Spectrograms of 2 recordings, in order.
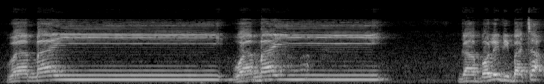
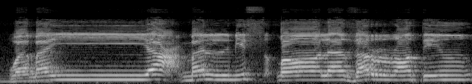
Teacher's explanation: Waman nun sukun bertemu dengan ya. Waman ya'mal dibacanya dengung. Wa may gak boleh dibaca waman, gak boleh.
